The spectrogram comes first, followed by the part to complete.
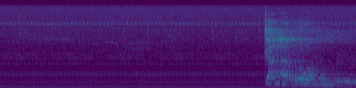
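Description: Faint, steady electrical mains hum from the sound system, then about three seconds in, room noise with a voice cuts in abruptly.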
